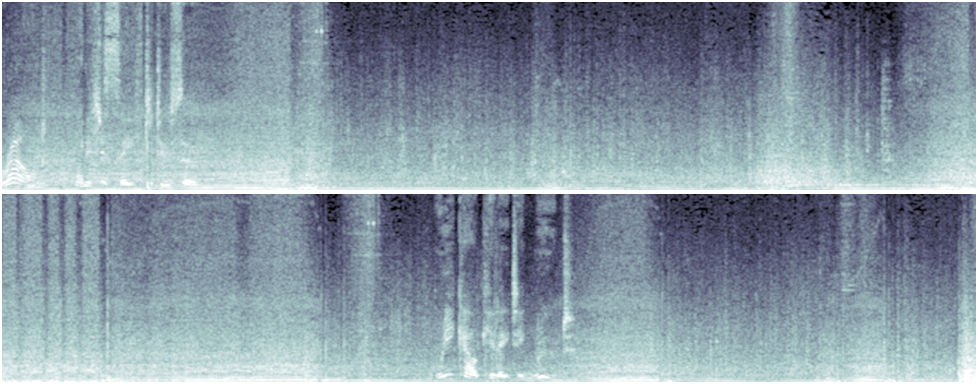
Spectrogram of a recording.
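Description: A car engine revs and shifts gears as the car drives fast.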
